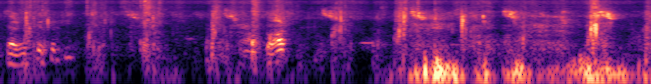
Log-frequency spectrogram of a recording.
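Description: Faint footsteps walking on a cobblestone street, with a low, uneven rumble on the microphone from about four seconds in.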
